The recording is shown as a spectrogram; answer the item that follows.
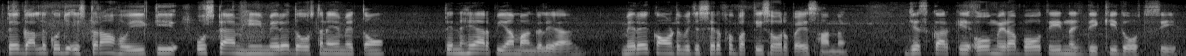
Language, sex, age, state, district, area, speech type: Punjabi, male, 18-30, Punjab, Fatehgarh Sahib, rural, spontaneous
